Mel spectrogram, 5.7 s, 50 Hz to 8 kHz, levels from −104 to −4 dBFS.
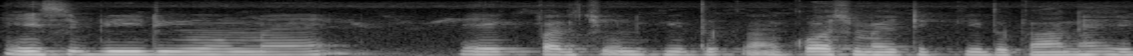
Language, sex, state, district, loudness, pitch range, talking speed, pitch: Hindi, male, Bihar, Sitamarhi, -38 LUFS, 145-155 Hz, 135 wpm, 150 Hz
